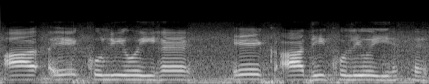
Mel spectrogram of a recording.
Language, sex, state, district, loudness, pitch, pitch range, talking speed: Hindi, female, Haryana, Jhajjar, -14 LUFS, 215 Hz, 210-220 Hz, 125 wpm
